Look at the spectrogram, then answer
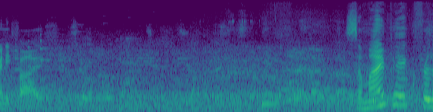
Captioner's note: crowd talking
